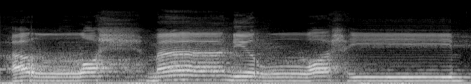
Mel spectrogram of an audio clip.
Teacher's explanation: Ra berharakat tasdid, dia harus ditahan, ya. Jangan buru-buru lepas.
